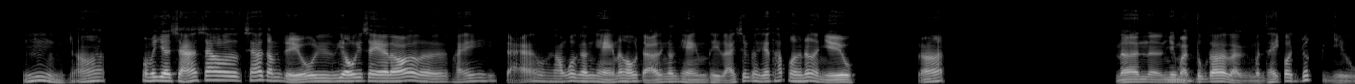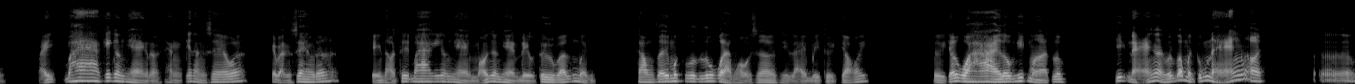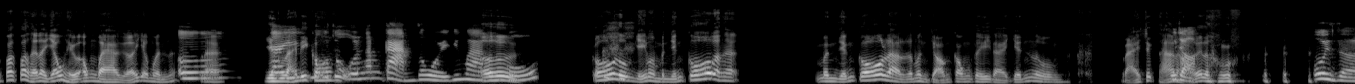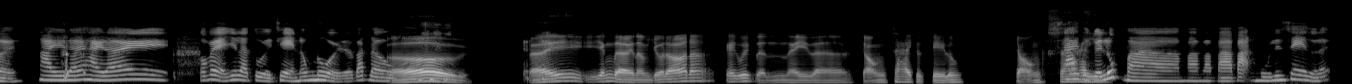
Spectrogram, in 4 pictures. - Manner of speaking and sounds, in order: tapping; laugh; chuckle; laughing while speaking: "luôn"; laugh; laugh
- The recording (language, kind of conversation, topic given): Vietnamese, podcast, Bạn có thể kể về một lần bạn đưa ra lựa chọn sai và bạn đã học được gì từ đó không?
- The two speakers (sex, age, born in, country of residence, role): female, 30-34, Vietnam, Vietnam, host; male, 20-24, Vietnam, Vietnam, guest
